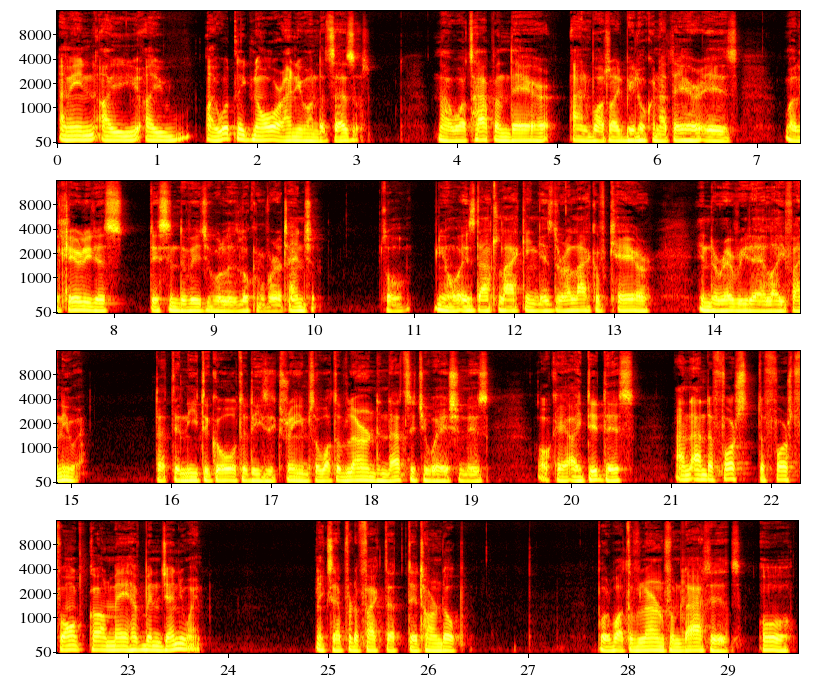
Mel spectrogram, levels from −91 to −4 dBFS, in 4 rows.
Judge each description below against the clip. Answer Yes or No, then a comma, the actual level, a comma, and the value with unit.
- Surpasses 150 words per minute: Yes, average, 195 wpm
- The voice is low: Yes, low, 105 Hz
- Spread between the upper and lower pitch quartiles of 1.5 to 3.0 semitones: Yes, narrow, 2.5 semitones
